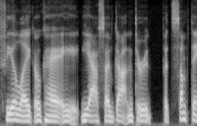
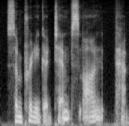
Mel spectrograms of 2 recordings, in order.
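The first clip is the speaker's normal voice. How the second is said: ordinary delivery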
